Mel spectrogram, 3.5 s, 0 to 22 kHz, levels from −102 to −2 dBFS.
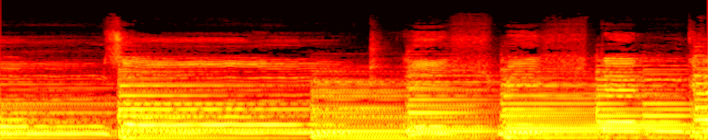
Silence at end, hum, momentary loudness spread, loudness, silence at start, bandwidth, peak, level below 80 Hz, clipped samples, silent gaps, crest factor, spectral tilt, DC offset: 0 s; none; 4 LU; -19 LUFS; 0 s; 9 kHz; -4 dBFS; -34 dBFS; under 0.1%; none; 14 dB; -7 dB/octave; under 0.1%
